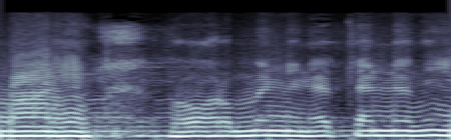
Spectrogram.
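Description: A man's voice chanting into a microphone, holding long syllables at an almost level pitch with a brief dip about half a second in.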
